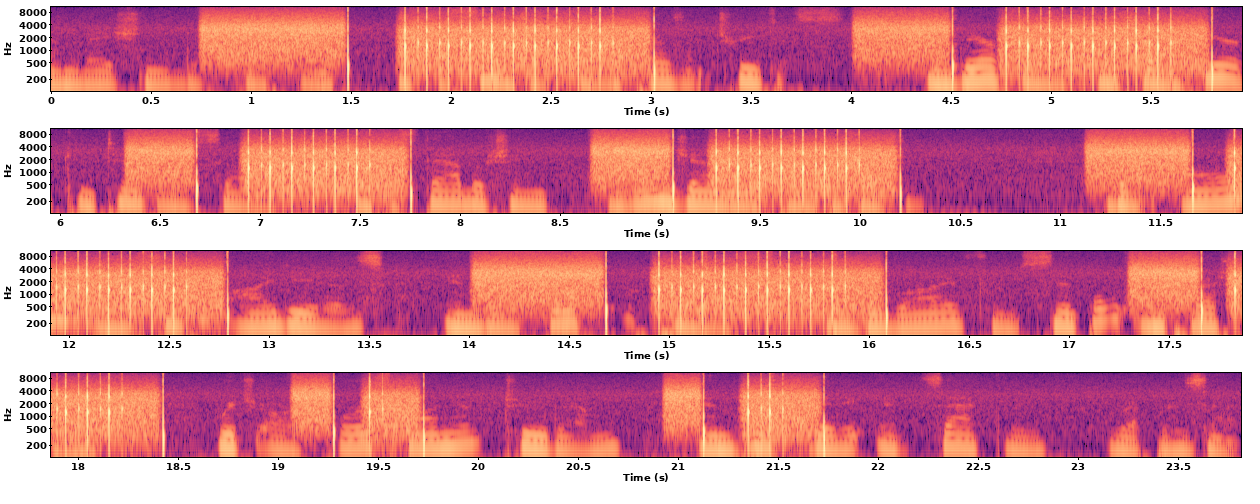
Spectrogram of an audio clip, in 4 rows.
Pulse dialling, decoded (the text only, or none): 0 8 6 7 7 9 4 1 2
